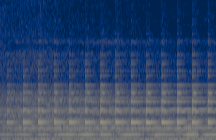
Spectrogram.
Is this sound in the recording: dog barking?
no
